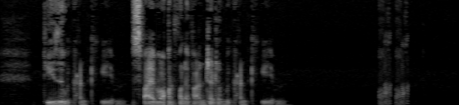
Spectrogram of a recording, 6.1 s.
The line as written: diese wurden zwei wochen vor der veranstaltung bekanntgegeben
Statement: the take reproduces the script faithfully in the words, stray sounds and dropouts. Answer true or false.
false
